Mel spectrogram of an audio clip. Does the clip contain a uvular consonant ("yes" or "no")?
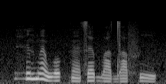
no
